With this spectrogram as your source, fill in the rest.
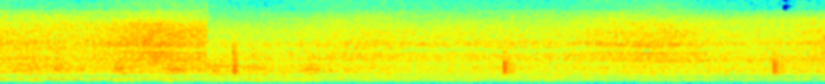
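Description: A vacuum cleaner hums steadily across the floor.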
